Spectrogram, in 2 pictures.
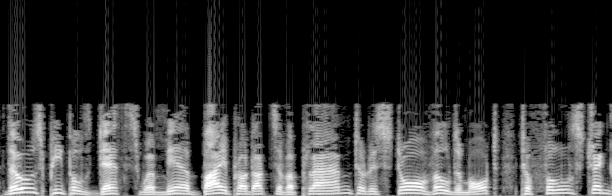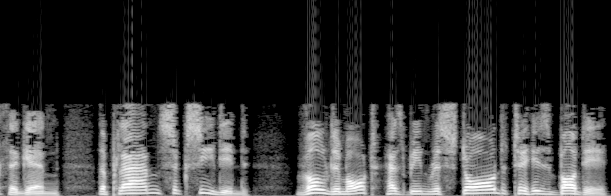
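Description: A man's voice: fairly high pitch, very animated, no room sound, voice pushed up. Dumbledore: a man doing a grave old headmaster. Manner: sharp, measured. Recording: dull, dry lo-fi audio.

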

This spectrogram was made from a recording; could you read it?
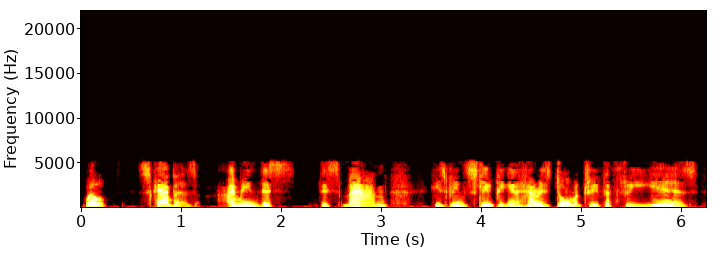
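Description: A man's voice: high voice, sing-song, a little slow, dry recording, dull audio, pitched above the performer's own voice, heavily acted. A man reading an audiobook story, voicing a timid, earnest teenage schoolgirl who speaks hesitantly and inquisitively. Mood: hesitant, questioning.

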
